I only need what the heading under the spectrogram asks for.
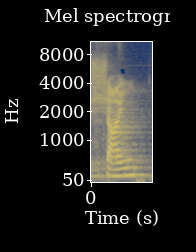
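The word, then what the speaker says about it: sign: जैसे शाइन ठीक है?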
